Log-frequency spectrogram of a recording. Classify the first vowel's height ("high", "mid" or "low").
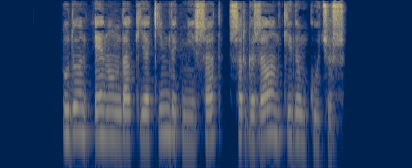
high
